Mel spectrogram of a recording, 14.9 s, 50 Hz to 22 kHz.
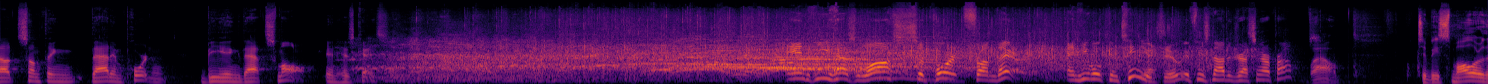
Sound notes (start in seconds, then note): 5.8 applause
